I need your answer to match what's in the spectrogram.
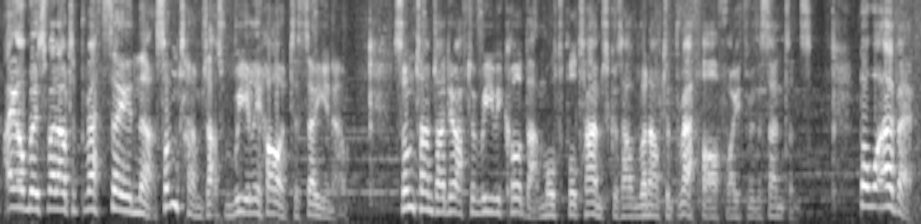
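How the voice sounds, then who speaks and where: A man's voice: fairly high pitch, sing-song, fast talker, fairly bright tone, poor audio. A man hosting a gaming channel, giving a chatty, self-mocking commentary voice-over and laughing at himself. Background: background music.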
